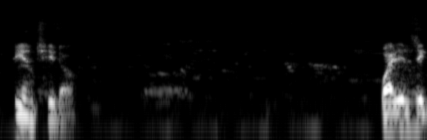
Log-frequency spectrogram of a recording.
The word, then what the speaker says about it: fianchetto: Yeah, Fiumetto, like Fumeto. I've only heard Dogfish, the YouTube channel, say that. Most people say Fianchetto. Okay. Yeah, Fianchetto.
